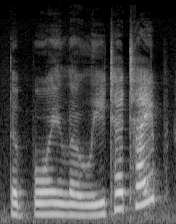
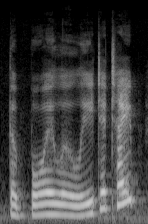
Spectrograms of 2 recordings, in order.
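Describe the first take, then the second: No difference in how they are said.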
